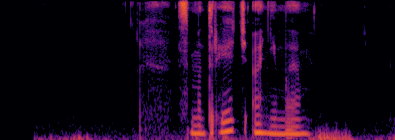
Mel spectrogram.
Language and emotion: Russian, neutral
